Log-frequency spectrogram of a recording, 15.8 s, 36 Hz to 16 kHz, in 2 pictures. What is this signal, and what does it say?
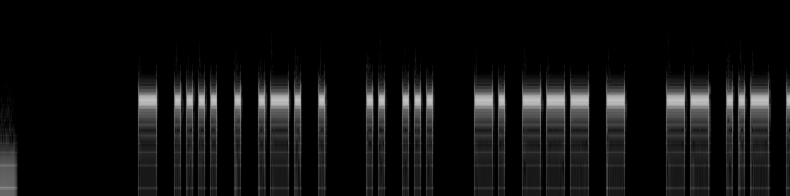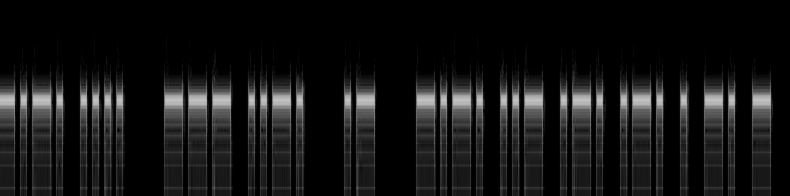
Morse code, heard as a keyed tone, about 21 wpm, 700 Hz. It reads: THERE IS NOT MUCH OF A CURRENT
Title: Sentences from Top 1000 Words - Review Part 4 - 20wpm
